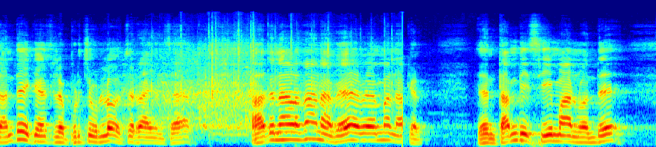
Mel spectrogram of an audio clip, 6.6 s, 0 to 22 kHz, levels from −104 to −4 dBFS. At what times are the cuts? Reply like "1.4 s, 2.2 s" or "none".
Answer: 4.0 s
